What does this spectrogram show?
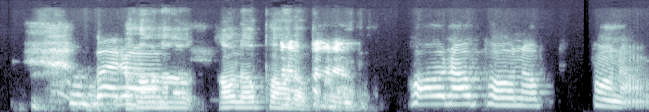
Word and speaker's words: Ho'oponopono: Ho'oponopono, right?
